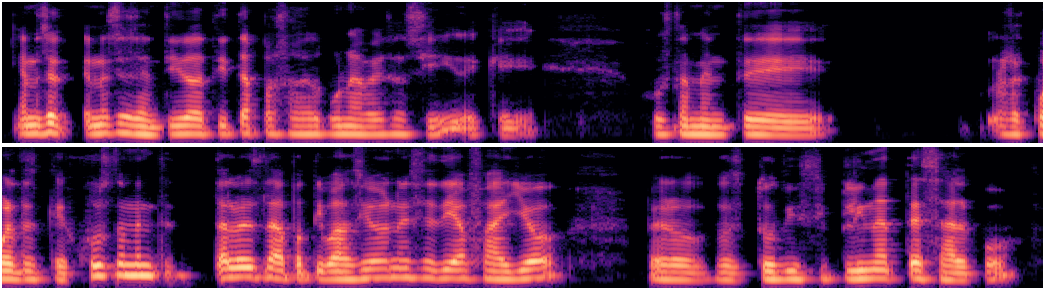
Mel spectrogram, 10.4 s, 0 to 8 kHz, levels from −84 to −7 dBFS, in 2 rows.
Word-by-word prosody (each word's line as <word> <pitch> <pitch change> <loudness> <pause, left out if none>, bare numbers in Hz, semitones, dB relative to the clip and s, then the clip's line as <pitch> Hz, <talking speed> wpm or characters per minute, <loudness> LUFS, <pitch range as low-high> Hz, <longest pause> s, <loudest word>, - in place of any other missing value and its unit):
en 135 - +2
ese 150 0 +2
en 130 - +1
ese 140 +1 0
sentido, 130 +1 +2
¿a 125 - -1
ti 130 - -5
te 130 - -1
ha - - -14
pasado 130 -1 -5
alguna 125 0 0
vez 120 +1 -3
así 125 -2 -6
de 110 - -5
que 110 0 -10 0.5
justamente, 120 -3 0 0.7
recuerdes 125 +1 0
que 115 -2 -3
justamente 180 - +2 0.2
tal 150 - +4
vez 160 -1 +5
la 135 - +4
motivación 130 +5 +1
ese 145 -2 -3
día 135 0 +3
falló? 135 +6 +2 0.4
Pero, 115 -2 0
pues, 115 -2 -6
tu 125 - +2
disciplina 130 +2 -1
te 135 - +4
salvó, 115 -4 -2
130 Hz, 185 wpm, -22 LUFS, 120-135 Hz, 0.7 s, vez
